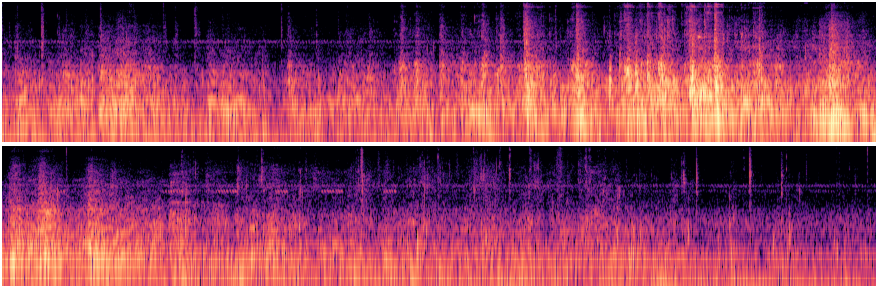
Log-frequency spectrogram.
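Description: Footsteps walk along a path.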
